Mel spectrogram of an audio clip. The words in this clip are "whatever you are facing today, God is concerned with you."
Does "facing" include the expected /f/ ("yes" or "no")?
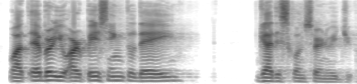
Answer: no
